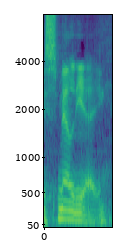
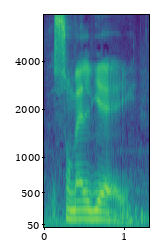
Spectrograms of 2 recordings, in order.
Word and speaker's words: sommelier: pronounce it is smelly a because the Master Sommelier is the smelly is one of all but you don't say smelly a the way to say it is sommelier and if you can say the words so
